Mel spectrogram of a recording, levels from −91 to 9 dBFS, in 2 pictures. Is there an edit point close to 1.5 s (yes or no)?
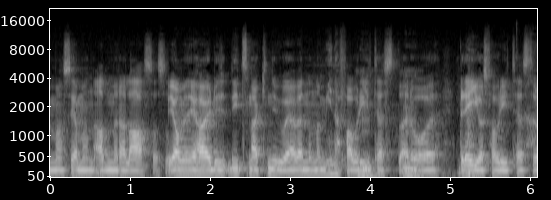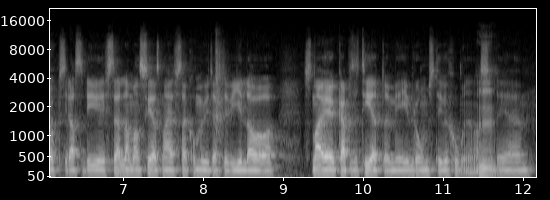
yes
